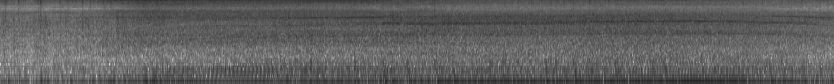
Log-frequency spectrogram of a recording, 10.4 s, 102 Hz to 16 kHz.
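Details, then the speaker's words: 1981 Honda Goldwing with single-carb kit modification, vacuum leak repaired, after priming fuel pump: steady even low idle with smooth rumble, no misses, knocks or hunting; idle may need raising and carb tuning; normal idle. "some tuning on the carburetor is required but as far as the vacuum stuff sounds like it's good to go"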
